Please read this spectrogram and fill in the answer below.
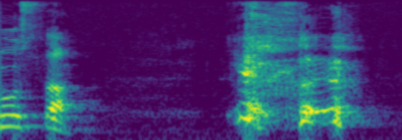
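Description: A man's brief spoken syllable, then about a second in a single cough into a close microphone.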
